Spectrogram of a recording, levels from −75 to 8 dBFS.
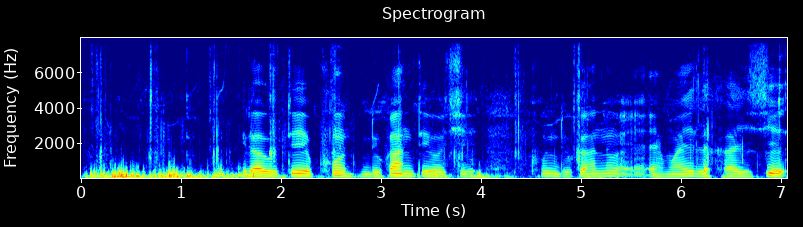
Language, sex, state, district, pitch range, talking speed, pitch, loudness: Odia, male, Odisha, Sambalpur, 125-145 Hz, 100 wpm, 135 Hz, -20 LUFS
